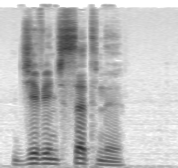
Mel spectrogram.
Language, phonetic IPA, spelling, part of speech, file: Polish, [ˌd͡ʑɛvʲjɛ̇̃ɲt͡ɕˈsɛtnɨ], dziewięćsetny, adjective, Pl-dziewięćsetny.ogg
